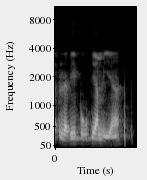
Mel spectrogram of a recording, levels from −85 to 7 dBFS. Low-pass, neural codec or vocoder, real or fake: 9.9 kHz; none; real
